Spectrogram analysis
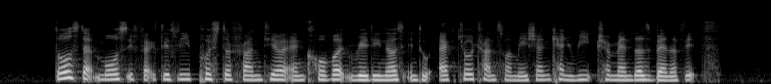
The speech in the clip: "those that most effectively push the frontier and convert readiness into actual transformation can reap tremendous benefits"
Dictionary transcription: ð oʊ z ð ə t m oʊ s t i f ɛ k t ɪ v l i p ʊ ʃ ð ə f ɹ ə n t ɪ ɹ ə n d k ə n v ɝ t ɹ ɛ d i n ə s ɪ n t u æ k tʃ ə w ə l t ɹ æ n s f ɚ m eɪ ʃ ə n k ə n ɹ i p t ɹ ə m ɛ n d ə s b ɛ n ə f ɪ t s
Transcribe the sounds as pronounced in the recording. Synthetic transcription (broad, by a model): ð oʊ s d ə t m oʊ s t i f ɛ k t ɪ v l i p ʊ ʃ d ə f ɹ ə n t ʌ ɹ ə n k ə v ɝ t ɹ ɛ d i n ə s ɪ n t u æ k tʃ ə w ə l t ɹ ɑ n s f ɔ m eɪ ʃ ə n k ə n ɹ i t ɹ ə m ɛ n d ə s b ɛ n ə f ɪ t s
